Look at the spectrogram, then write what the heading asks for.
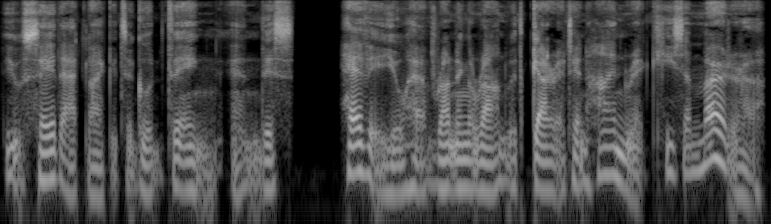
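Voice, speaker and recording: A man voicing a principled, weary older gentleman in an audiobook, speaking in a measured, disapproving manner. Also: low voice, expressive, creaky, breathy edge, no echo, studio quality, heavily acted. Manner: measured, reproving. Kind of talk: audiobook character acting.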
